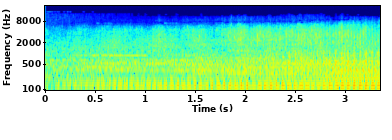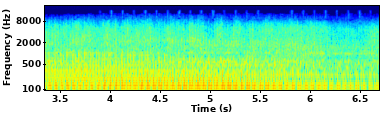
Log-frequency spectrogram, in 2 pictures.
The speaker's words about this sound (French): 6h26, décollage.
